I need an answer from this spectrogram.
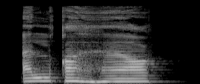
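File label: "al qahhar", Arabic; 99names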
